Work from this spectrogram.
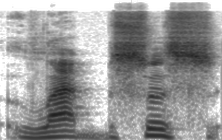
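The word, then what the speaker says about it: LAPSUS$: this is yeah but how do you pronounce the dollar sign as an S but there's already an S there yeah you pronounce it similar you know I guess according to the letter of the alphabet to which it is most similar yeah but then the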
